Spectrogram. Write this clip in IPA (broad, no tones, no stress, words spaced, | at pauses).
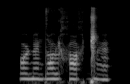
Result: ɔɳæ̃dɑɭ xɑxɡ͡ǁæ̃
